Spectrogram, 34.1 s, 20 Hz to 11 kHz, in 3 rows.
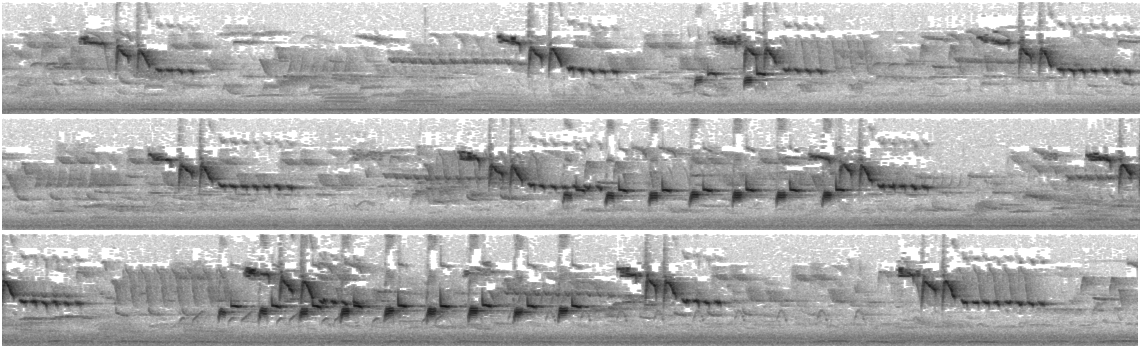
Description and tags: Blue Tit and Great Tit
Blue tit (Cyanistes caeruleus) and great tit (Parus major) recorded in woodland in Essex, UK. Equipment used was Sennheiser K6/ME66 attached to a Zoom H5. Some editing with Audacity to remove unwanted noise, though there has been no noise reduction to the recording itself. The recording was made on the morning of 3rd May 2018.
bird, birdsong, field-recording, nature, woodland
